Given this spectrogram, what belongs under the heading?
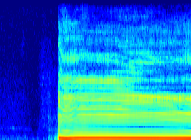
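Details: Acted imitation by a man of his grandmother's sudden vocal tic, a prolonged hum; he believes she had undiagnosed Tourette syndrome: vocal tic (prolonged hum), imitated.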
